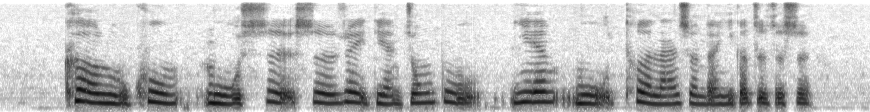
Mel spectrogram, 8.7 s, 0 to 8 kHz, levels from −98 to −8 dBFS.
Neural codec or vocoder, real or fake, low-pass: vocoder, 22.05 kHz, 80 mel bands, WaveNeXt; fake; 7.2 kHz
